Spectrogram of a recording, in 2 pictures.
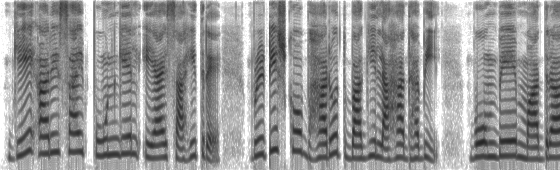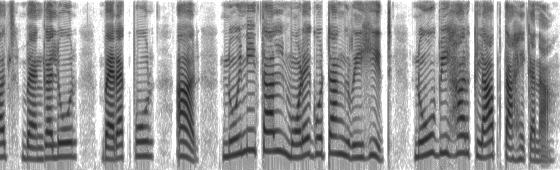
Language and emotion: Santali, neutral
